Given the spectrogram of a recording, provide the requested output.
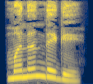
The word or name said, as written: ಮನಂದೆಗೆ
